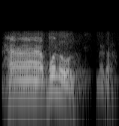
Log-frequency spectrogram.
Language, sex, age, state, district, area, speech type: Bengali, male, 45-60, West Bengal, Dakshin Dinajpur, rural, conversation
